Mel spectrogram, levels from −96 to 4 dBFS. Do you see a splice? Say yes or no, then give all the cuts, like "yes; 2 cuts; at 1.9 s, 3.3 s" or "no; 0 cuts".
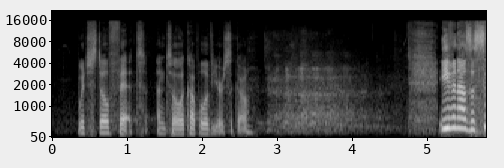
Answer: no; 0 cuts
